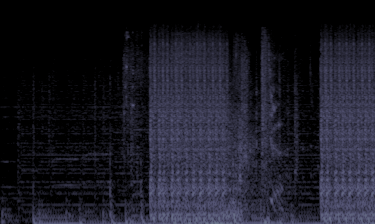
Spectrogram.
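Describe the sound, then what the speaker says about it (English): Gunfire from the survival video game Last Day on Earth: Survival, fired inside a hardcore bunker: loud, sustained bursts of shots and explosive crashes fill nearly the whole stretch after a brief quieter opening, with a short gap before more fire. "Took a shot through the wall."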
